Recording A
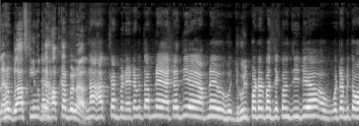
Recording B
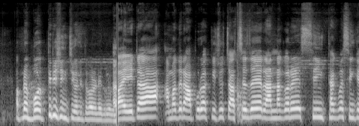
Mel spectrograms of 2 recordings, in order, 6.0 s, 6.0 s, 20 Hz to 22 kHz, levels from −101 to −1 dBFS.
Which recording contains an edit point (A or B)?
B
